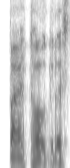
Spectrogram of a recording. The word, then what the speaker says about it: Pythagoras: पर क्या है बेटा पाइथा गोरस भी पढ़ते हैं लेकिन असल जो होता है बेटा pronunciation that is पाइथागोरस theorem सही है लिखने में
